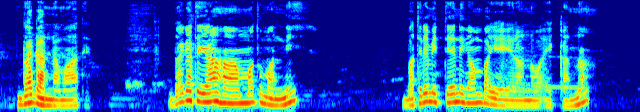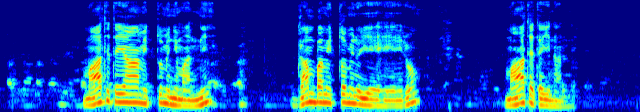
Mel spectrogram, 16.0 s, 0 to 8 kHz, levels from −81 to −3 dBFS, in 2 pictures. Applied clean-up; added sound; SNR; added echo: none; none; none; none.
